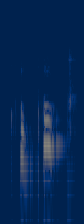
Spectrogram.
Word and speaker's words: құқық: И уже, исходя из этого, произносим нечто среднее между буквами и и. Әкімшілік, әкімшілік, әкімшілік. Погнали дальше слово құқық, құқық, құқық.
